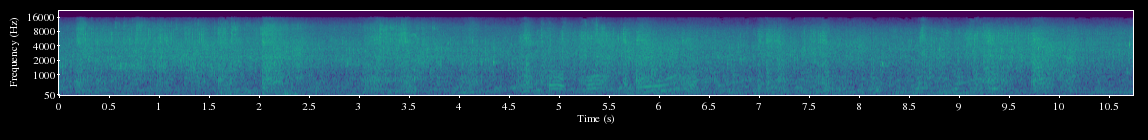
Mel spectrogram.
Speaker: Got a lot of air in the system to work out. But it will. Still gurgling there, so yeah, it's working.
